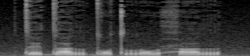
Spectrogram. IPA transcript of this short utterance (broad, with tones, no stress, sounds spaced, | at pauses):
t ɛ˧ d a˦˨ r d ɔ˨ t r ɔ˨ u̯ ħ a˨˦ r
